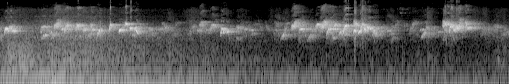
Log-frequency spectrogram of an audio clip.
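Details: Competition and morning singing from a red-whiskered bulbul: spirited, warbling whistled phrases repeated in loose bursts, some sharper and higher toward the end.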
